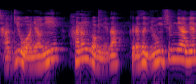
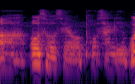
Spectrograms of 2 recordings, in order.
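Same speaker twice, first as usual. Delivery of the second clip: voice dropped very low, hushed and deep; 8 semitones lower, 9 dB quieter than usual. A monk greeting a professor at the temple with a slow bow, lowered deep voice. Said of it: "약간 목소리를 깔고".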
